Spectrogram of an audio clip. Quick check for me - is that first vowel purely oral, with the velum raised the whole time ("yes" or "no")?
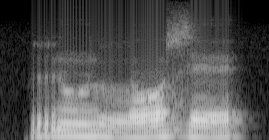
no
